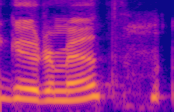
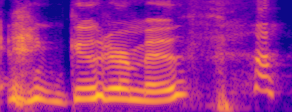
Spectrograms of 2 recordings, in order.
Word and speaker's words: Gutermuth: Gutermuth. Okay. It rhymes with tooth. People will say Guttermouth, which is fine because it's too hard of a last name. So I'll accept any pronunciation.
